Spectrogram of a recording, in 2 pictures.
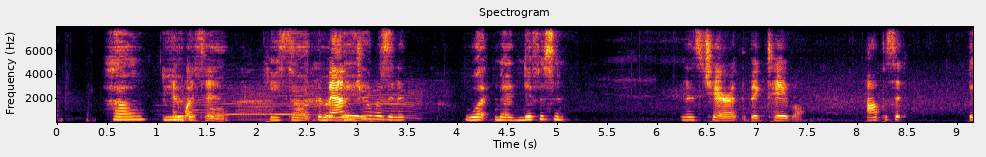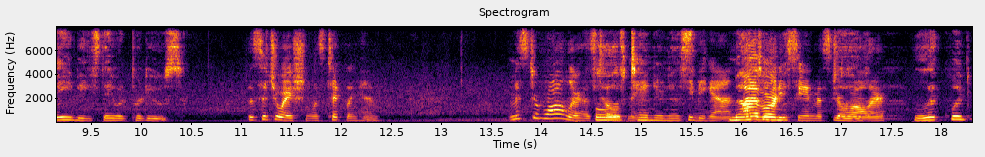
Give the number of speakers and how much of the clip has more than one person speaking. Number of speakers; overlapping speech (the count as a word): two, about 29%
